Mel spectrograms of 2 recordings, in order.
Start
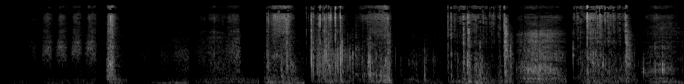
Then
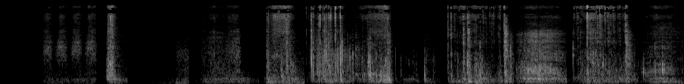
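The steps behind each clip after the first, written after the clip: noise gate −55 dBFS, range −11 dB
graphic EQ with 10 bands 125 Hz +6 dB, 250 Hz +8 dB, 500 Hz +5 dB, 8,000 Hz −7 dB
level +1 dB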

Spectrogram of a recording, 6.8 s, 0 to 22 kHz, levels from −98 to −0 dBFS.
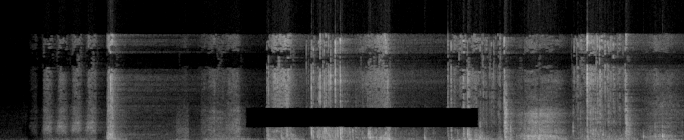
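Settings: coupled-rooms reverb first 0.39 s, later 4.3 s, from −18 dB, DRR 12 dB
log-companded quantiser 8 bits
time-frequency box erased 0:02.45–0:04.79, 2,000–5,200 Hz
level −3 dB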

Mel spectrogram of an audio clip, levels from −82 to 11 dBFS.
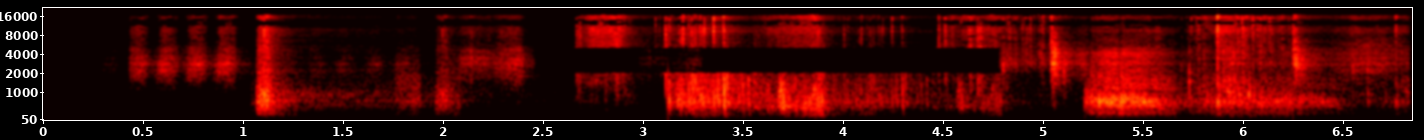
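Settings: auto-filter high-pass square 0.48 Hz 650–2,900 Hz
single-tap delay 892 ms −17 dB
level +1.5 dB

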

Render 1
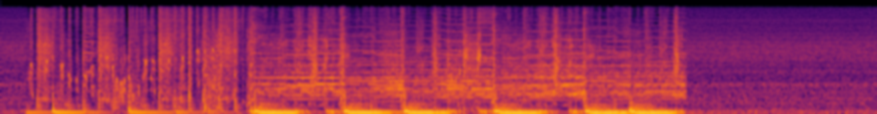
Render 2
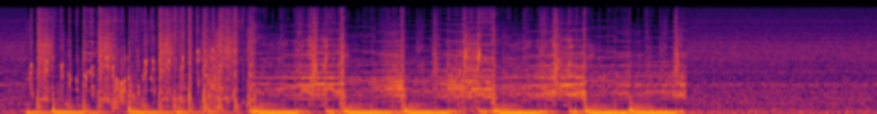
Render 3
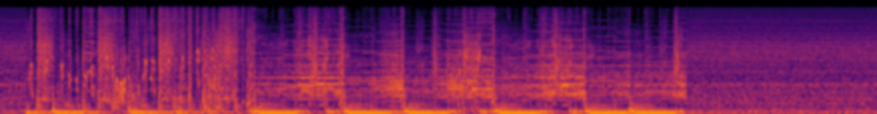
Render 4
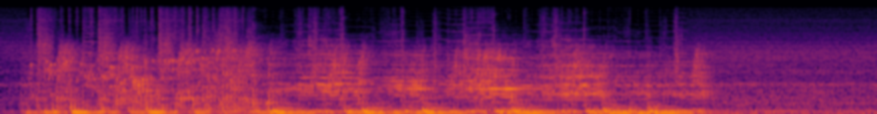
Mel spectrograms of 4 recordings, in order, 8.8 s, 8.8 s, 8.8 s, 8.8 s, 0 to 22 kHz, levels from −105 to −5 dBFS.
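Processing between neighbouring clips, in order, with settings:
high-shelf EQ 3,700 Hz −6.5 dB; downward compressor, threshold −27 dBFS, peak gain reduction 9 dB
brickwall limiter −26.5 dBFS, peak gain reduction 7.5 dB
flanger 0.4 Hz, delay 10 ms, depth 1.2 ms, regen +76%; convolution reverb, pre-delay 186 ms, DRR −6.5 dB; level −4 dB

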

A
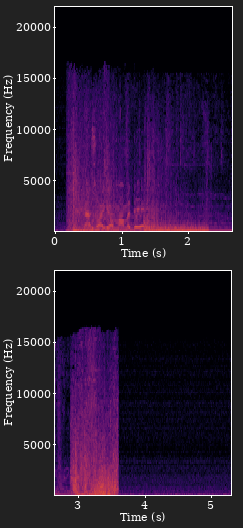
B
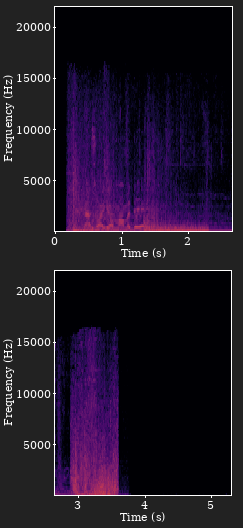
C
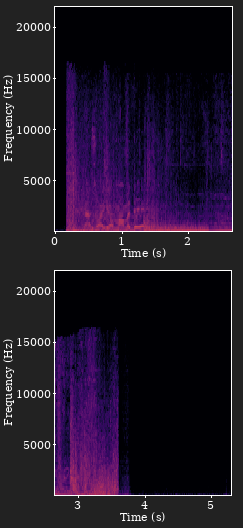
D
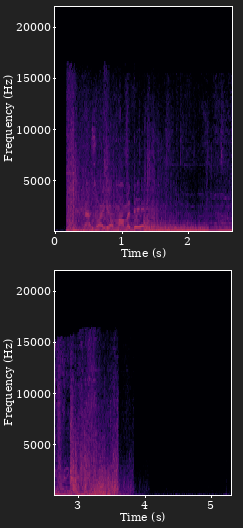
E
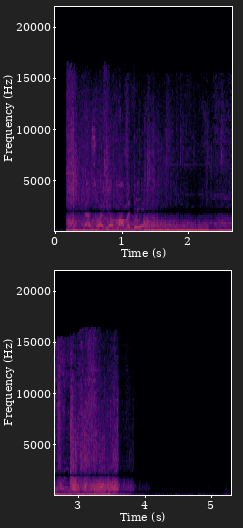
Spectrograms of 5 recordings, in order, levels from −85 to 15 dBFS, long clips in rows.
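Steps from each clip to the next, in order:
noise gate −49 dBFS, range −24 dB; level −6.5 dB
downward compressor 10 to 1, threshold −46 dBFS, peak gain reduction 15.5 dB; level +10.5 dB
repeating echo 236 ms, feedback 17%, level −17 dB
phaser with its sweep stopped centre 840 Hz, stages 4; level +2.5 dB

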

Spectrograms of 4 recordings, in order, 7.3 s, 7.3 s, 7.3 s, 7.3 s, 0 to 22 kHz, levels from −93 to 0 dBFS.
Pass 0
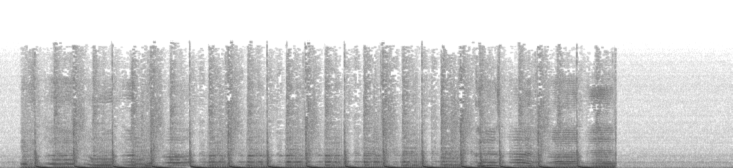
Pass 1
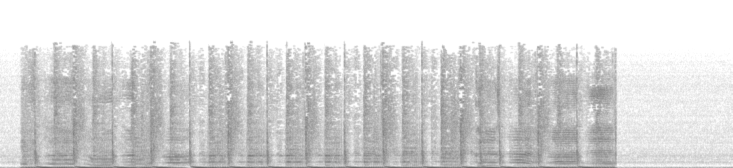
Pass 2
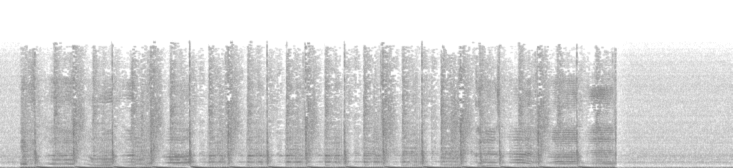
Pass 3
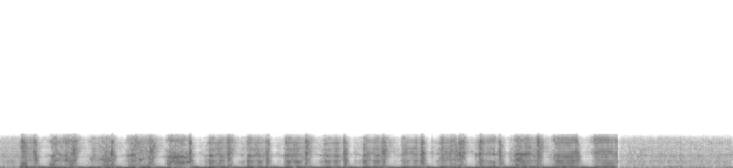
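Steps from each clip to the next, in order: guitar amp tone stack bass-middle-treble 10-0-10; level −4.5 dB
downward compressor 6 to 1, threshold −45 dBFS, peak gain reduction 11 dB; level +8.5 dB
one-pitch LPC vocoder at 8 kHz 200 Hz; level +5 dB

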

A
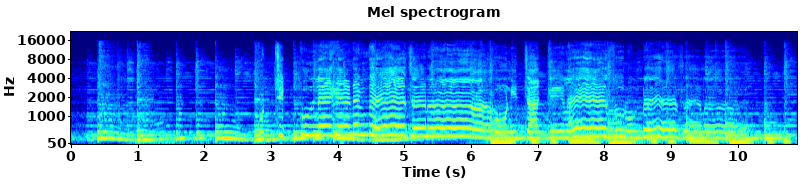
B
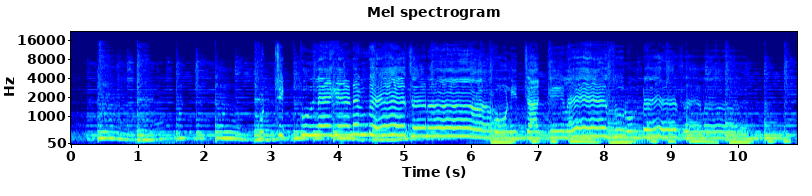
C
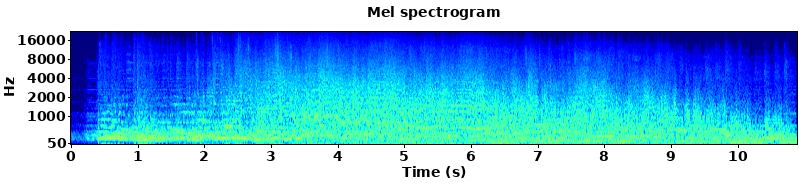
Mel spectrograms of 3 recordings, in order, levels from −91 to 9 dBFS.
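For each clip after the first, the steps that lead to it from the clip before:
parametric band 370 Hz +4.5 dB 0.75 octaves; level −8 dB
multi-tap delay 197/740 ms −4/−4.5 dB; wave folding −33.5 dBFS; delay with pitch and tempo change per echo 191 ms, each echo +5 semitones, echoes 3

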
